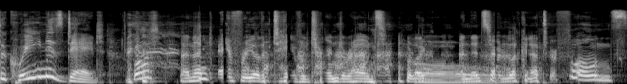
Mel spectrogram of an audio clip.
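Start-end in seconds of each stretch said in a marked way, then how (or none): 0.0-1.6 play-acted, very high, shrill shouting. Retelling how someone half heard a remark and shouted, retelling a shout. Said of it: "half heard me and shouted".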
